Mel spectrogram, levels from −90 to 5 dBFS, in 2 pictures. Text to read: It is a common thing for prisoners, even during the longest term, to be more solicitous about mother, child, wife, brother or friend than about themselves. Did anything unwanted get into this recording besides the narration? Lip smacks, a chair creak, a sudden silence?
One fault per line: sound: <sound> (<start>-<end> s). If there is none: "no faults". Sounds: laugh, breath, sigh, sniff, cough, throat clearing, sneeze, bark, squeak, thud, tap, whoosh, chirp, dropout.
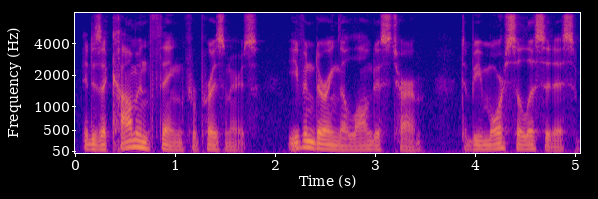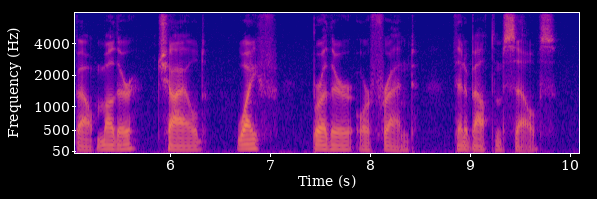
no faults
